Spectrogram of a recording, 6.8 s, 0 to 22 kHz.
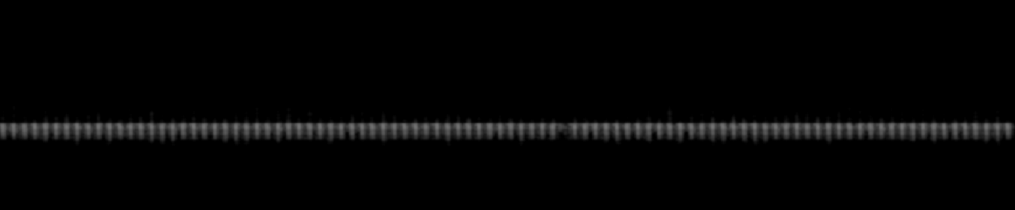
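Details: High, sizzling trill of a Ruspolia lineosa conehead katydid, recorded in 2020 by the National Institute of Biological Resources: dense fast pulses held at constant pitch, one short break midway, no other sounds.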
